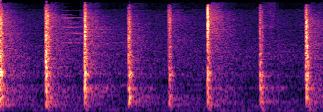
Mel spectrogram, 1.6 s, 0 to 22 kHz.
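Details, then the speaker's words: Honda Activa 125 scooter, loose front visor while in use: sharp dry plastic clacks about five per second, evenly spaced, no engine rumble underneath; visor rattle. "ये देखिए सारी काफी आवाज आ रही है इसमें पर ज्यादातर आवाज इसमें से वाइजर से आती है"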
